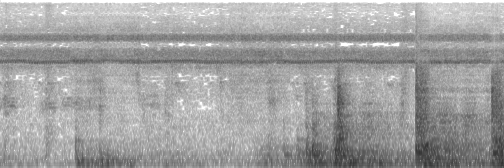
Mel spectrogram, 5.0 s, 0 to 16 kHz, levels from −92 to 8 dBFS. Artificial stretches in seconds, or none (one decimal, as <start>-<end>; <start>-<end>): 0.7-1.4; 2.3-2.9; 4.2-5.0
